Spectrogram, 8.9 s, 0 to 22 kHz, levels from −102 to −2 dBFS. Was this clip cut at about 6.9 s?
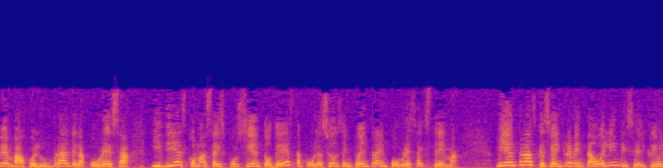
no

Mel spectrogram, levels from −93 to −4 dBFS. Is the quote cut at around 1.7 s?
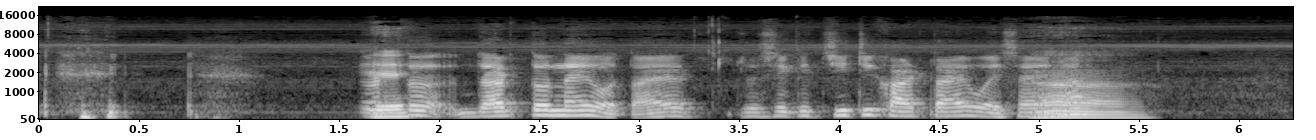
yes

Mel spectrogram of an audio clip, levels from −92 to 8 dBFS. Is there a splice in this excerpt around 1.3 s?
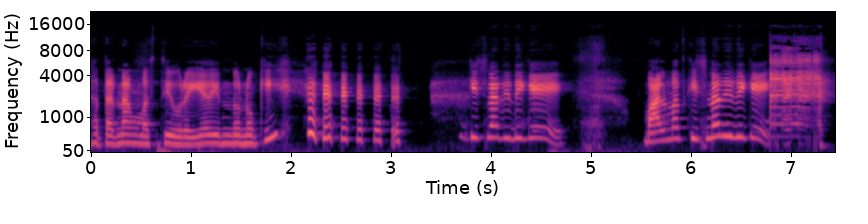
no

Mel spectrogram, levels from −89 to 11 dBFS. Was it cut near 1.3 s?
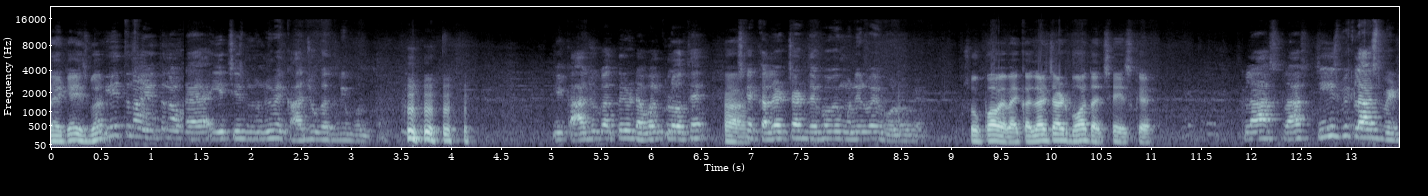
yes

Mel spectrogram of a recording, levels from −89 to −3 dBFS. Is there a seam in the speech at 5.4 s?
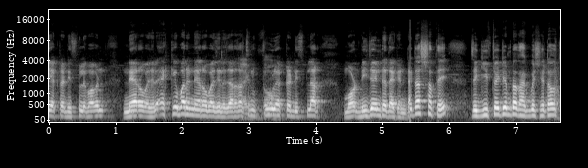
yes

